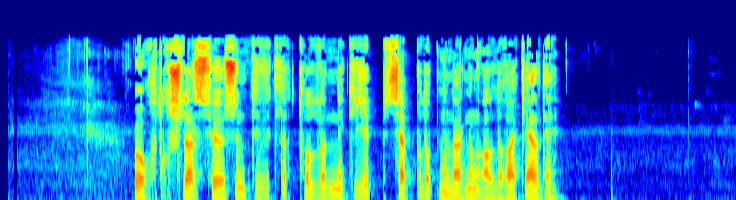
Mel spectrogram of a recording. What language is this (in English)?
Uyghur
